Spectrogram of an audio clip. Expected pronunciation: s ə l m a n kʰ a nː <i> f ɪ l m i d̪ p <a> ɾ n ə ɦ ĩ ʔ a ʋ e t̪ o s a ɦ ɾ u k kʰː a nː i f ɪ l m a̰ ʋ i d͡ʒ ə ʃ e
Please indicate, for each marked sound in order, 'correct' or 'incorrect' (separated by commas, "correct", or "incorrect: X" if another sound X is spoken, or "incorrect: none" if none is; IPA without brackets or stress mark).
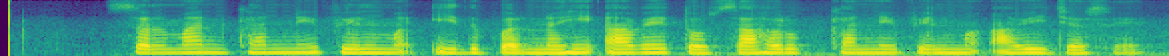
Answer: correct, incorrect: ə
